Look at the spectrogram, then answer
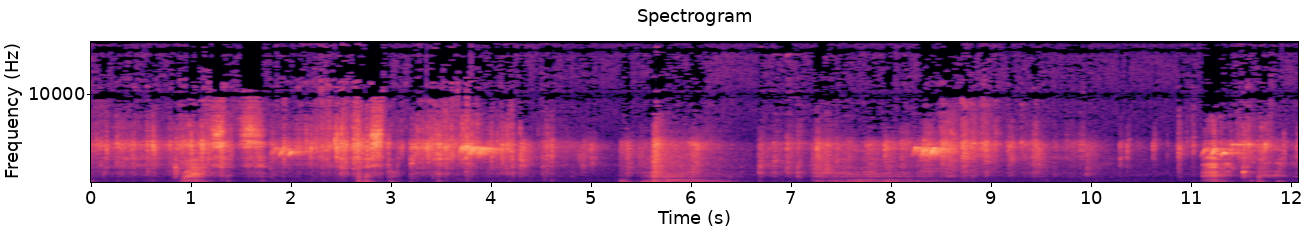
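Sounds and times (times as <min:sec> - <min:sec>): foil wrapper crinkling: 0:00.0 - 0:05.1, 0:08.2 - 0:12.0.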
